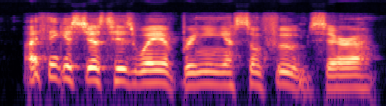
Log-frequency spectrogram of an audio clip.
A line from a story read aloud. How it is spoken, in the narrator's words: said Elisa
